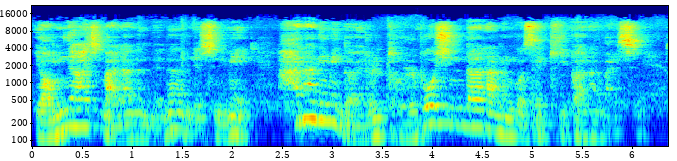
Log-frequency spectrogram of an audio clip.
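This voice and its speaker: A man from Korea preaching a sermon as pastor, in a lively way that swings from emphatic to soft and gentle. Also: mid-range voice, moderate pace, slight background noise. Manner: lively, shifts between loud and soft, quiet gentle quoted comfort. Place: church sanctuary. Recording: very echoey church from far off.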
